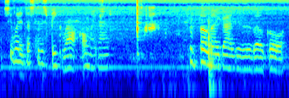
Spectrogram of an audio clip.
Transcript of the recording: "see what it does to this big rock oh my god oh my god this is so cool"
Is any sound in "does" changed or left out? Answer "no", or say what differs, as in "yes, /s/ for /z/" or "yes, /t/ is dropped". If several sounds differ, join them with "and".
yes, /s/ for /z/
